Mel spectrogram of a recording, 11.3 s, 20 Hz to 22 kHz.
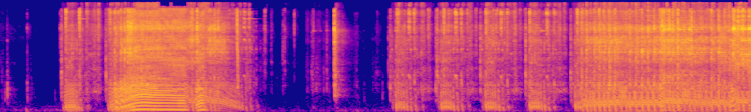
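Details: Dirty, unmaintained Stihl MS170 chainsaw with clean fuel and a full bar oil tank: starts, then surges and cuts out in uneven bursts before settling to a ragged high rev; runs rough, cause not yet found.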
